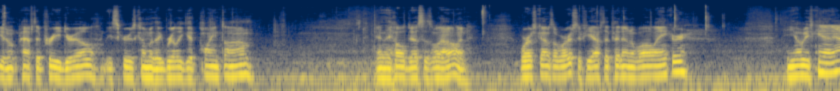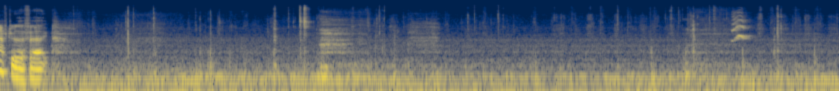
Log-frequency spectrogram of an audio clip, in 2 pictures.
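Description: A screwdriver turns a screw in a metal clamp with faint clicks.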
